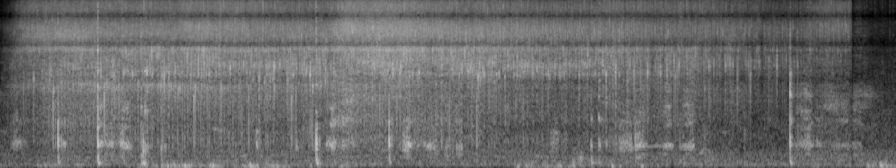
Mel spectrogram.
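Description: Giant river prawns (golda chingri) fry in hot oil with a steady, dense sizzle, punctuated by sharp crackles and pops and the occasional scrape of a utensil, close and continuous with no talking.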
